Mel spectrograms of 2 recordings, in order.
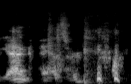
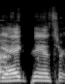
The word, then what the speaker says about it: Jag Panzer: band which is uh Jag Panzer or yag Panzer whichever way you don't think it is Allan pronoun pronounces it that way he says yag paner and cirth unle which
